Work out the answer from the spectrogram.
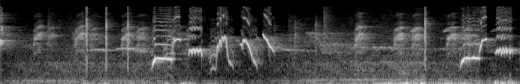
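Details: Fighter white-rumped shama in kretekan and tembakan song used as emotional provocation: loud whistled notes with sharp steep up-and-down sweeps, some clicks, repeated in bursts with short pauses, over a low background hum.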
